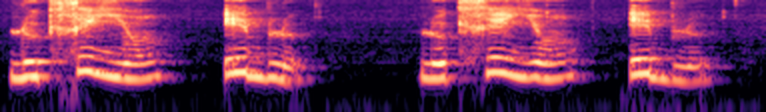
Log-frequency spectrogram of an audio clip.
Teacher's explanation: il ne faut pas prononcer le N à la fin du mot crayon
